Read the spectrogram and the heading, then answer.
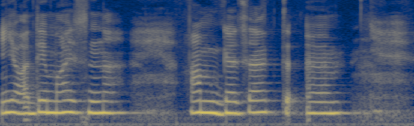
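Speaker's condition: Ataxia, severe; hereditary ataxia

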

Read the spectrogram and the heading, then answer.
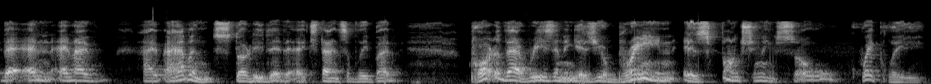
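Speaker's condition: Gunshot injury to voice box; shot 15 times

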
